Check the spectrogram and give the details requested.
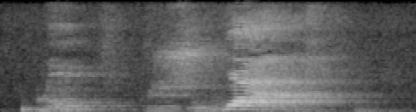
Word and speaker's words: plongeoir: Mais pour le son WA, ça s'écrit OI. Donc avec le O, pour que ça se chante J, il lui faut un E. Plongeoir.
